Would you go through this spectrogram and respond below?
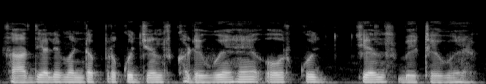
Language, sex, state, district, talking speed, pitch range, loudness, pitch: Hindi, male, Uttar Pradesh, Lalitpur, 185 wpm, 105-110 Hz, -18 LUFS, 110 Hz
